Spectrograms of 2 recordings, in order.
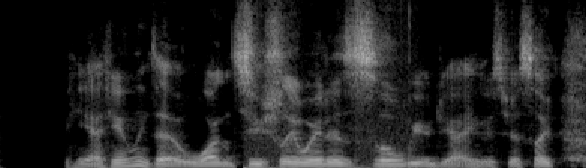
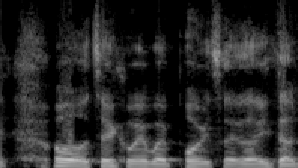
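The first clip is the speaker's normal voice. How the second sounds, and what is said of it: Imitates another person's voice. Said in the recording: “Was that your Wade impression? ... Yeah, it sounds nothing like him.”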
